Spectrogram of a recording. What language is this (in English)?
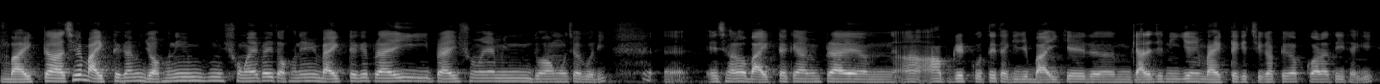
Bangla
